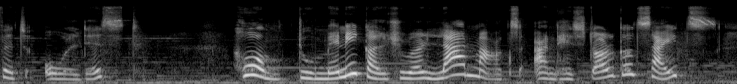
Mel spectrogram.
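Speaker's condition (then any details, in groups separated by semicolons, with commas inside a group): No condition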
